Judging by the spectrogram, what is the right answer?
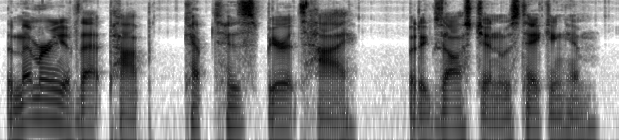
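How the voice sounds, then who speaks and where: A man narrating a scripted fantasy audiobook as storyteller, measured and dramatic in his delivery. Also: low voice, animated, no echo, studio quality.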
